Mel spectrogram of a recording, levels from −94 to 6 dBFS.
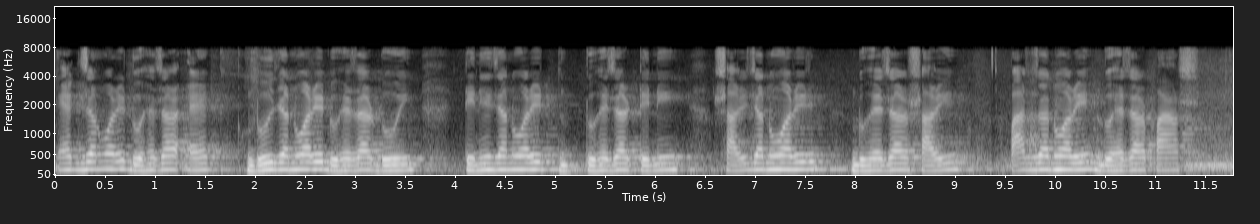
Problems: none marked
